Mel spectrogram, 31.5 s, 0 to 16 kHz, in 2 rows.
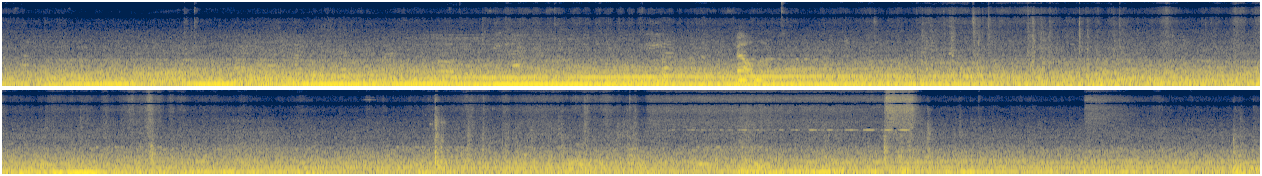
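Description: Cabin sound of a 2006 New Flyer D40LF diesel city bus under way: a deep engine and road rumble, heaviest through the first half with a slightly rising whine in the middle, then easing off as the bus slows. A short hiss comes near the end.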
